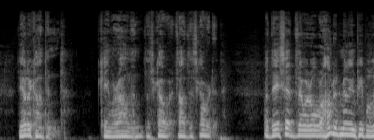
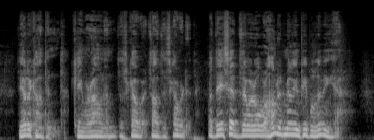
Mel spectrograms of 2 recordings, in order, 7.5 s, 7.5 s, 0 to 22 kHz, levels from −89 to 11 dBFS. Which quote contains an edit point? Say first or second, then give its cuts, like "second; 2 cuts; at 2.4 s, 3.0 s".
second; 2 cuts; at 1.4 s, 4.1 s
